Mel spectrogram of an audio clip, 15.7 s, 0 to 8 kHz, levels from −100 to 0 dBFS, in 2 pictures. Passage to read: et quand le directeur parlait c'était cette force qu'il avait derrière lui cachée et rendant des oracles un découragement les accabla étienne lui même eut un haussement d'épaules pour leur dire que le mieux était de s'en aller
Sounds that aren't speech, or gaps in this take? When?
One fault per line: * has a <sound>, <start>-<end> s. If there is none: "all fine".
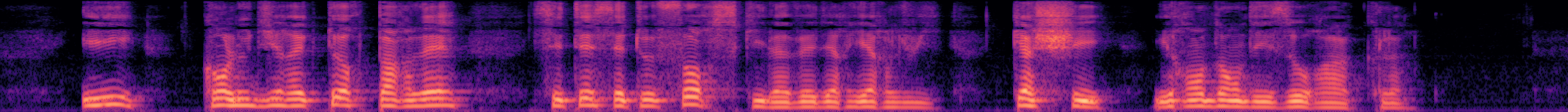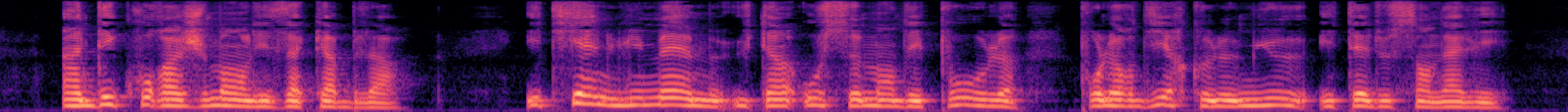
all fine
